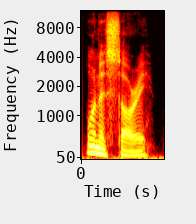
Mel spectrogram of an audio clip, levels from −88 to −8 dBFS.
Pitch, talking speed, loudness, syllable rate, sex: 115 Hz, 215 wpm, -17 LUFS, 7.7 syllables/s, male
